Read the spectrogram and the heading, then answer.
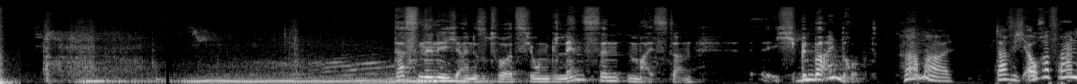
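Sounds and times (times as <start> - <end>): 
car engine pulling away from a stop: 0.4 - 6.7
speech: 4.0 - 10.7.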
